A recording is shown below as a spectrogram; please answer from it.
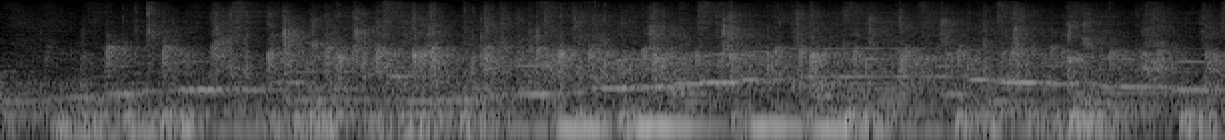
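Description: Live jazz band playing: a flute carries a melody of held notes over piano, upright bass and a drum kit with steady cymbal strokes.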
